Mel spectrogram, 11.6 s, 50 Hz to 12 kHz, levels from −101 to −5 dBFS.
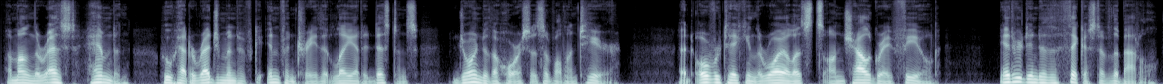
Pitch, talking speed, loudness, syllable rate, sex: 100 Hz, 180 wpm, -20 LUFS, 6.2 syllables/s, male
